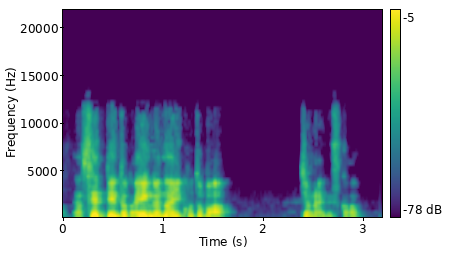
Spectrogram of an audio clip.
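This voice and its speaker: A man with a somewhat breathy voice. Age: 50s. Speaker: podcast host and organizer. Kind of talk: casual chat.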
